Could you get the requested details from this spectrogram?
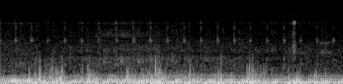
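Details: Subaru WRX boxer engine at idle after a drive: sharp, regular knock about four times a second over a low rumble; suspected rod knock, not confirmed, owner plans an STI engine swap.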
